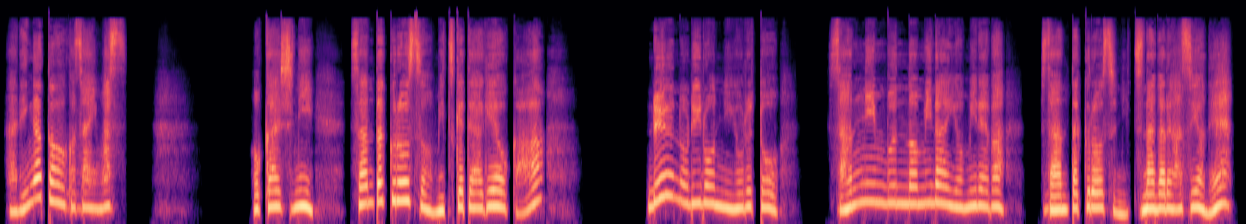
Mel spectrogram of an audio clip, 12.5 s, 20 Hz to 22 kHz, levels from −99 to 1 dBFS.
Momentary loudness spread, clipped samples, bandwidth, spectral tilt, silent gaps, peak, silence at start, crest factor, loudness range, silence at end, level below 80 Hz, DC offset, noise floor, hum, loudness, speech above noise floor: 8 LU; under 0.1%; 16.5 kHz; -5 dB/octave; 1.27-1.49 s, 2.03-2.48 s, 5.83-6.44 s, 7.56-7.60 s, 8.02-8.24 s, 10.25-10.37 s; 0 dBFS; 0.1 s; 14 dB; 3 LU; 0.15 s; -58 dBFS; under 0.1%; -48 dBFS; none; -15 LUFS; 34 dB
